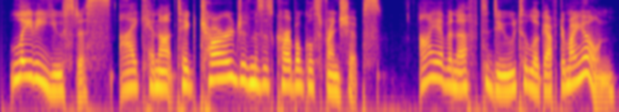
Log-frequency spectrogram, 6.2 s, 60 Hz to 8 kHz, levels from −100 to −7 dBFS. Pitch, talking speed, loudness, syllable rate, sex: 200 Hz, 195 wpm, -19 LUFS, 5.4 syllables/s, female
